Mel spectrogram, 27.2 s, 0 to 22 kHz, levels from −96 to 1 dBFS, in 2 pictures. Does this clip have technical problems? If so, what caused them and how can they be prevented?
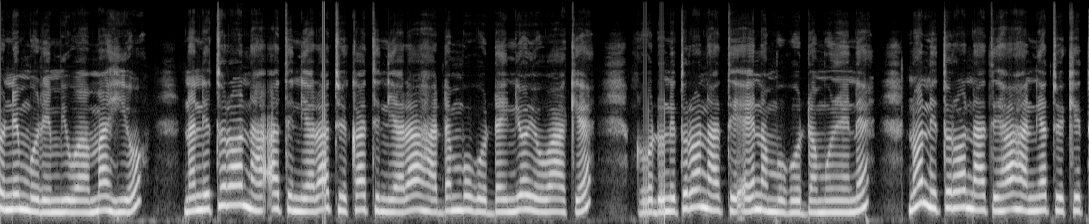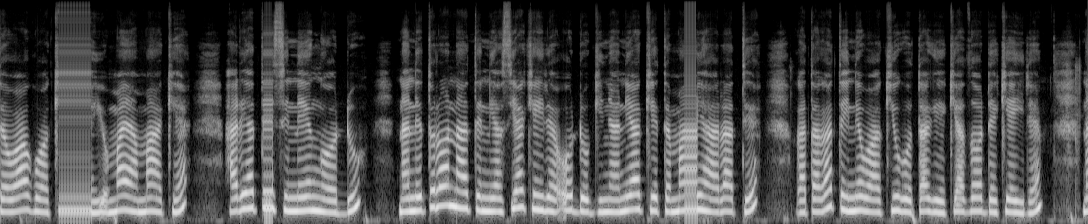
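Yes. Bluetooth stutter hits the speech at 4.04 to 4.07, 8.05 to 8.31, 14.36 to 14.75, 16.93 to 17.02 and 22.18 to 22.33 s. Lost packets made the receiver repeat its last slice, causing buzzy stutters. Keep devices close and away from interference.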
